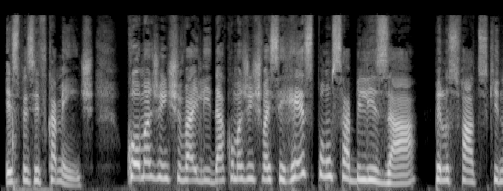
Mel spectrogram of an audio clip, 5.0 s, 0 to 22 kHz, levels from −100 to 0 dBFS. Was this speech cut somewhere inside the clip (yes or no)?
no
